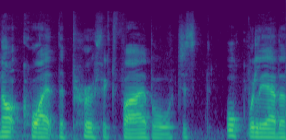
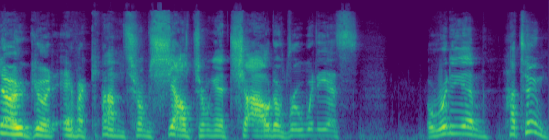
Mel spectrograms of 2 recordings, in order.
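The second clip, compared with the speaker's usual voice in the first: very loud, high-pitched, raw shouted scream; 5 semitones higher, 9 dB louder than usual. Voicing the father, struck by an axe, as he screams back: screaming. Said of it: "And he screams back".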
